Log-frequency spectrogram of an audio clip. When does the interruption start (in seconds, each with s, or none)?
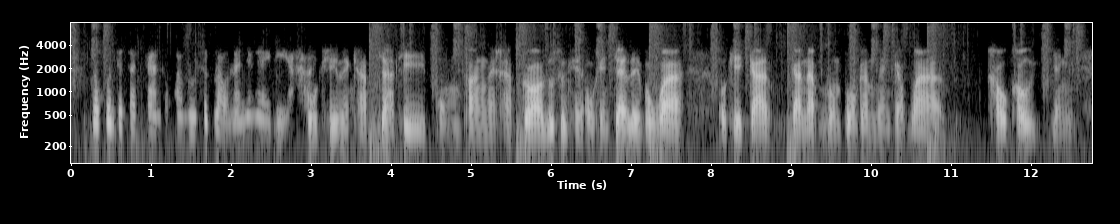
none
